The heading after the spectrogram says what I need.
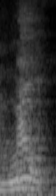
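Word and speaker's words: knife: फिर देखो नाइफ, नाइफ का मतलब होता है चाकू, लेकिन इसमें भी के साइलेंट रहता है, ध्यान रख लेना। नाइफ, के नाइफ नहीं होता है, के इसमें साइलेंट रहेगा।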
